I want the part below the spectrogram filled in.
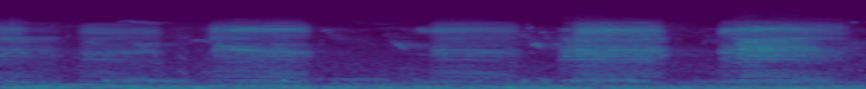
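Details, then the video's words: Hungry hooded crow young beg noisily as their father arrives with food: around six coarse, rasping calls in a rapid, uneven series, low background rumble throughout. "Голодные птенцы вороны устроили разнос отцу / Hungry babies create chaos When they see dad with food"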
